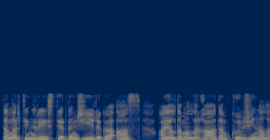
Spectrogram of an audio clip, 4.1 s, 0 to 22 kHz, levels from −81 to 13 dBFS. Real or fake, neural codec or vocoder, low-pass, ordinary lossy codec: real; none; 7.2 kHz; none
